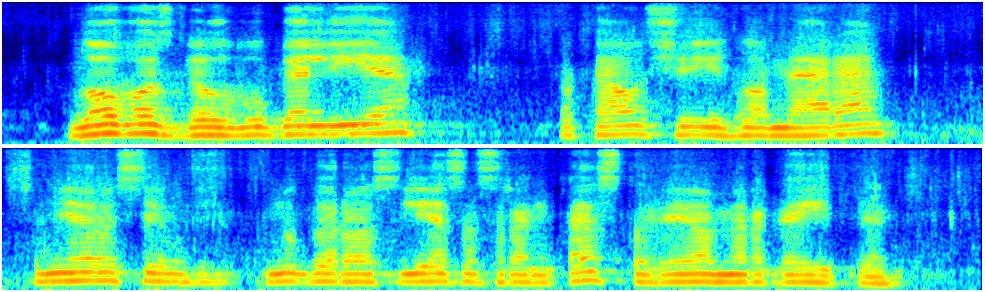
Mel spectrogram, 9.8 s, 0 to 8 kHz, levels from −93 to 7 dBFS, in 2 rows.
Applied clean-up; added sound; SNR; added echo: neural separator model SepFormer DNS4.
